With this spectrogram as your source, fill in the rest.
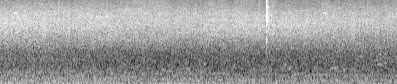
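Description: Windscreen wipers swish back and forth.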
